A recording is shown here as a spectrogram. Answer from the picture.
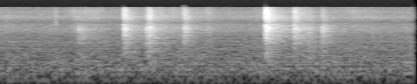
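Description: A series of sharp clicks and knocks as a projector power cord and its plug are handled against the projector and the steel table, the loudest a little under three seconds in.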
